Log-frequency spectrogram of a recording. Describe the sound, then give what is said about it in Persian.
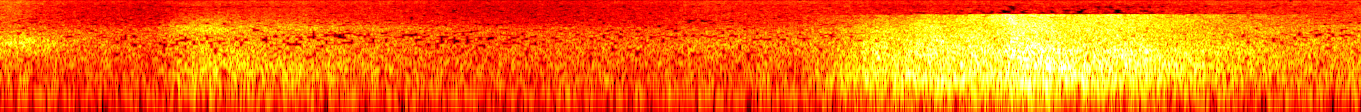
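Large waves surge and wash in broad swells around a ship slowly moving through floodwater after heavy rain, a steady roar of churning water rising twice to a loud peak, with no voices present. “سیل را افتاد، کشتی آرام آرام در آب بسیاری که دور و برش جمع شده بود به حرکت درآمد و موج‌های بزرگی پدید آمد.”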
